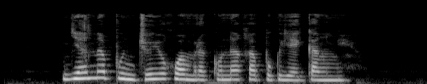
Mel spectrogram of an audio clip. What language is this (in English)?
Cajatambo North Lima Quechua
